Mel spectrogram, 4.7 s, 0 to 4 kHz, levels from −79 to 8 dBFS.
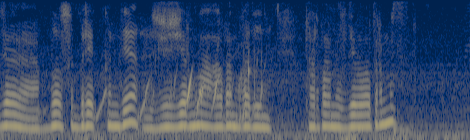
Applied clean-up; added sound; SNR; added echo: none; Liquid; 11 dB; none.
